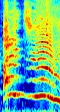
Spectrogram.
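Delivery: put-on high, loud childish protest; indignant shout. Player quoting her character, childish shout. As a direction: yell it like a stubborn sibling.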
